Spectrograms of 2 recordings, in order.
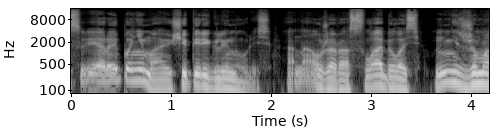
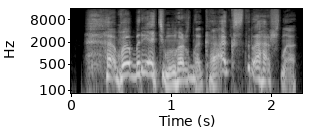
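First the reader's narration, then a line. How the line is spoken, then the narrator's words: Sable laughing hysterically. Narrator (Russian): заходился в хохоте соболек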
